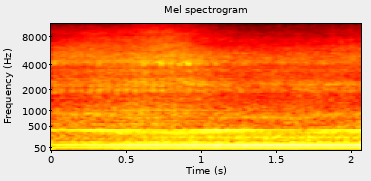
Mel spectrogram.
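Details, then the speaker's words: Quiet diesel generator in an old RV, past its warm-up phase and quieter than before: a steady, smooth low hum with constant pitch and no knocks or surges. Normal idle. "Actually, that was the uh that was the warm-up phase for the generator, and it's actually quietened down now. It's now that it's past the warm-up phase, and I just kind of wanted you to hear how much quieter it was even now."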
